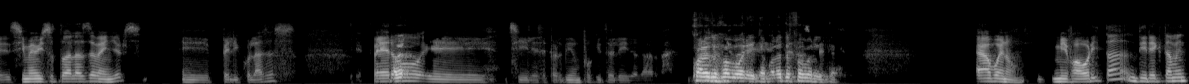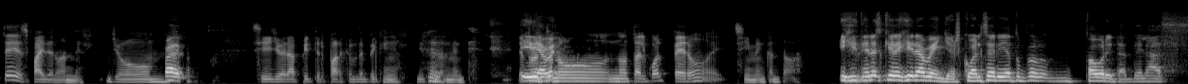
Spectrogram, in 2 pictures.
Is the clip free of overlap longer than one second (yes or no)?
no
